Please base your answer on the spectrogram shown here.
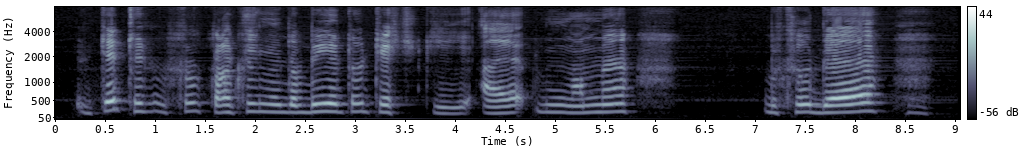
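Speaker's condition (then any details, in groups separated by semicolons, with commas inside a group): Cerebral palsy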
